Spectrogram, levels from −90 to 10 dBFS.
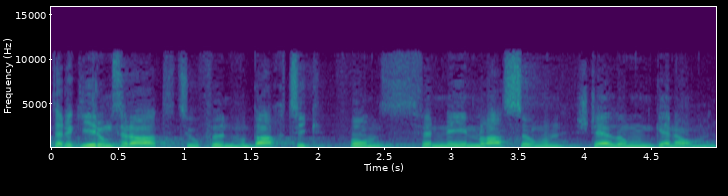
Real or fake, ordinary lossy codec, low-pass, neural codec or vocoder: real; none; 10.8 kHz; none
